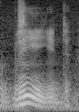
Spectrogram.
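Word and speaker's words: Bríd: early saints in Ireland, Saint Brigid, or Bride, as her name is pronounced in Irish.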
